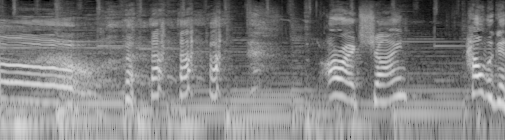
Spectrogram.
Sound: Marty laughing

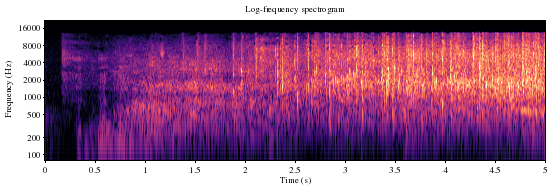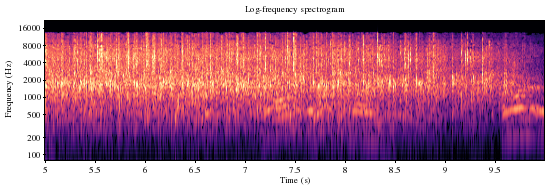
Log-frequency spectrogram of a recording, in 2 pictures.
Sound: applause

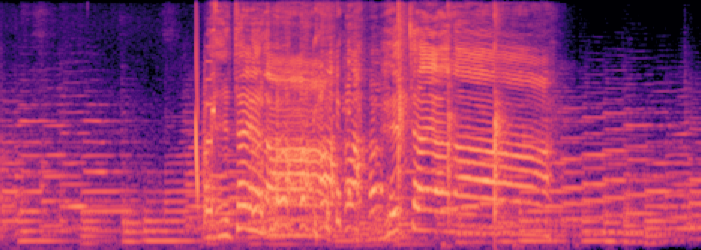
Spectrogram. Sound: haha

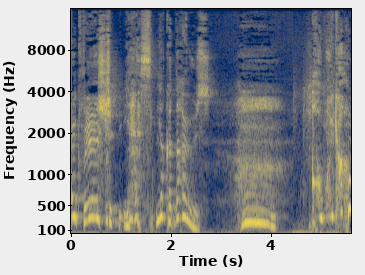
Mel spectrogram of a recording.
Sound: gasps

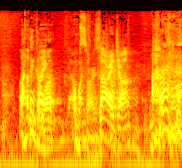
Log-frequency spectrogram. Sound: laughter

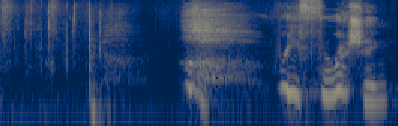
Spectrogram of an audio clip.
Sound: sighs

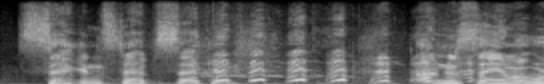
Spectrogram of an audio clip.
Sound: laughing

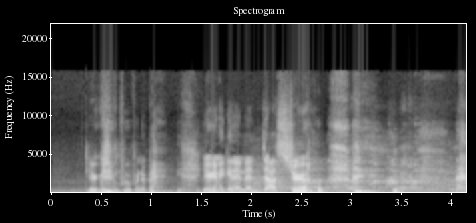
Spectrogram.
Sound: laughs; laughter from the audience

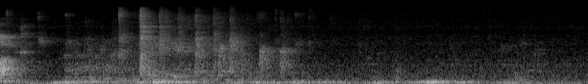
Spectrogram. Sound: select audience members clap

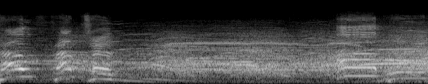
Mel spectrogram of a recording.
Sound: cheering

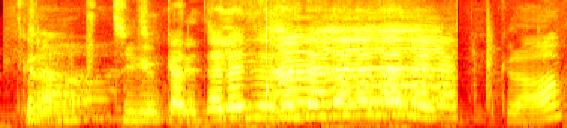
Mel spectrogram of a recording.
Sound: aaaah!

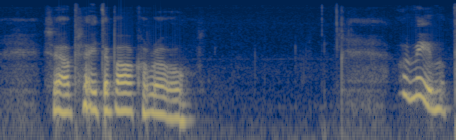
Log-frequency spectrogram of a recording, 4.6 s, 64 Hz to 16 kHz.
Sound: pauses for 3 seconds

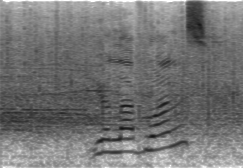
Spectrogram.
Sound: cheers and applause

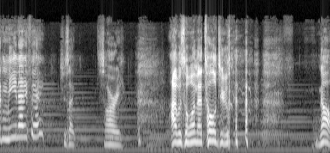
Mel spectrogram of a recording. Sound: chuckles

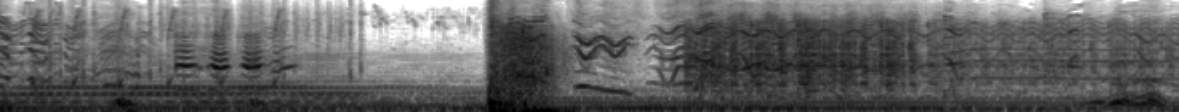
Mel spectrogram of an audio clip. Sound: shrieks

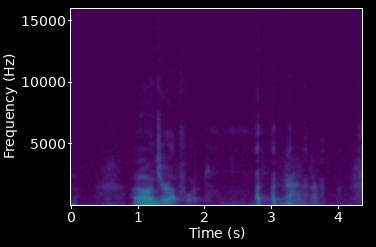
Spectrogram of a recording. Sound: laughs

